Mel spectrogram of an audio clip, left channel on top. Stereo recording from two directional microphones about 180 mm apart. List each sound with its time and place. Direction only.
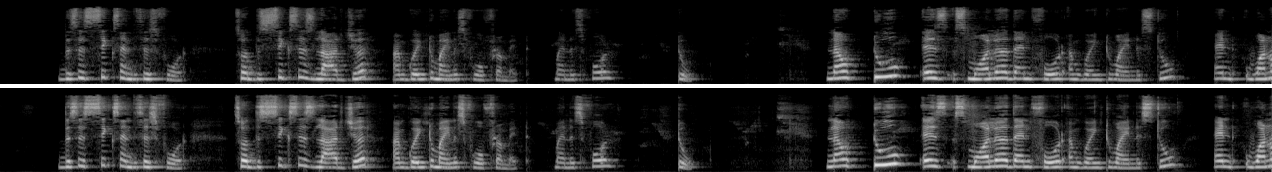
0.6 s speech: 15° right (ahead or behind)
8.3 s speech: 15° right (ahead or behind)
